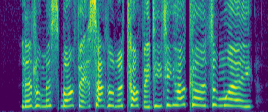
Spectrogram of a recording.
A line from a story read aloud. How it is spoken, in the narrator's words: she shouts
